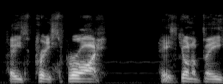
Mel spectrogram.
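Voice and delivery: put-on very slow, drawling Australian accent. Voicing a character checking a player's injuries: slipping into Australian accent. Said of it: "I went Australian for a second".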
